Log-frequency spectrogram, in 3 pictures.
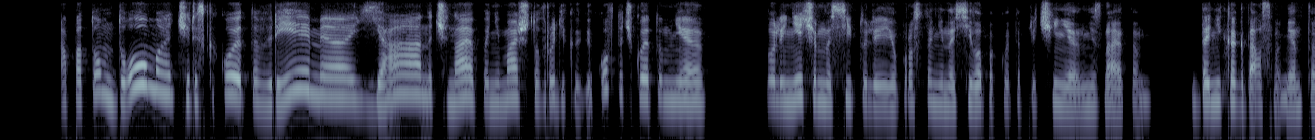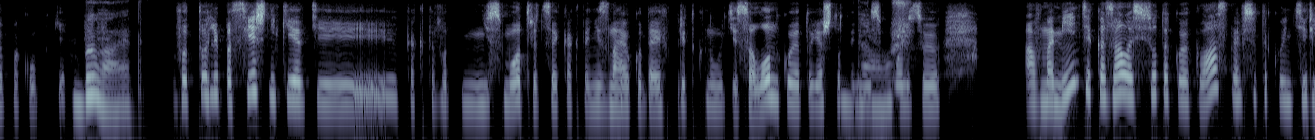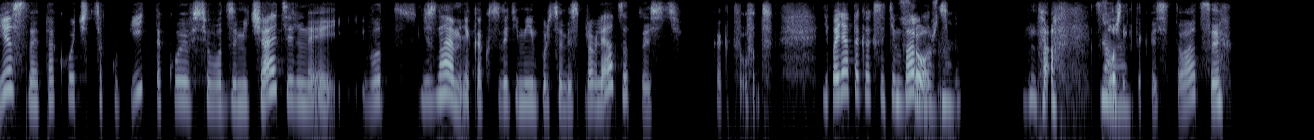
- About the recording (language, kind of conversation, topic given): Russian, advice, Как мне справляться с внезапными импульсами, которые мешают жить и принимать решения?
- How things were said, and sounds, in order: other background noise; laughing while speaking: "как-то вот"; laughing while speaking: "Да, сложная это такая ситуация"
